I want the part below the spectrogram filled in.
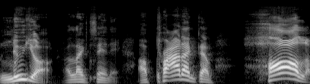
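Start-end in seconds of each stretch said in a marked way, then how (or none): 2.4-3.1 heavy stress on the word Harlem. A host introducing the next guest repeats where he is from, emphasis on Harlem. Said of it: "I put the emphasis on Harlem".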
